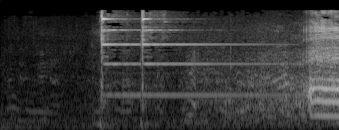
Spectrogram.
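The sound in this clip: A quiz contestant rings in with a bell: two quick, bright dings in rapid succession leave a sustained ringing tone, and then a voice starts talking over it at the end.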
